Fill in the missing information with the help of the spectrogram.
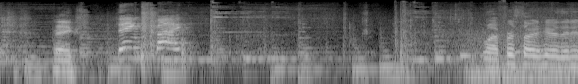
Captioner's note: chuckles; bell jingles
